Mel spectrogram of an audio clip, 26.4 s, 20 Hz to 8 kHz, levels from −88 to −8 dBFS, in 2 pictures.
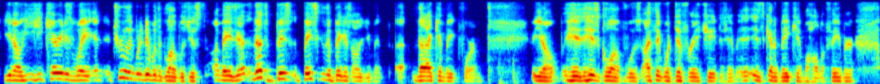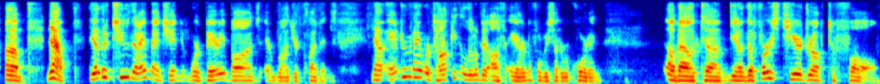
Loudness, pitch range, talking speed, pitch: -19 LUFS, 140-175 Hz, 205 wpm, 155 Hz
